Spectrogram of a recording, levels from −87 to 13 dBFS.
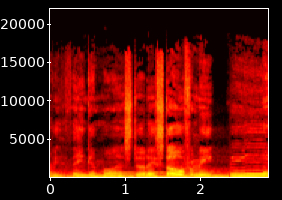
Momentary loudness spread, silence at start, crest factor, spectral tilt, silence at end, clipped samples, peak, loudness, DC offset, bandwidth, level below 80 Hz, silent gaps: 6 LU; 0 s; 16 dB; -6 dB/octave; 0 s; under 0.1%; -2 dBFS; -18 LUFS; under 0.1%; 17.5 kHz; -32 dBFS; none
